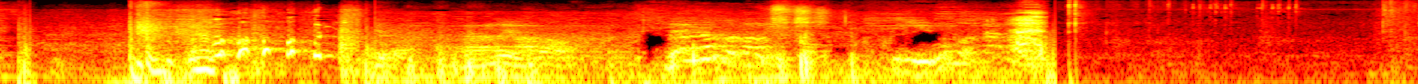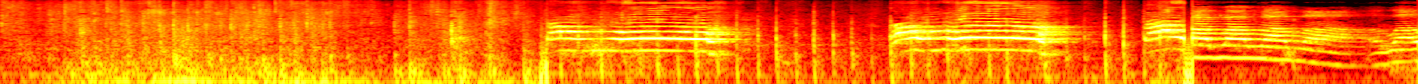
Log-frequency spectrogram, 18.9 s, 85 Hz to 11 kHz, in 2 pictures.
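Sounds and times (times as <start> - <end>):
faint rustling: 2.4 - 8.0
cat meowing: 13.1 - 14.4, 15.4 - 17.4.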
